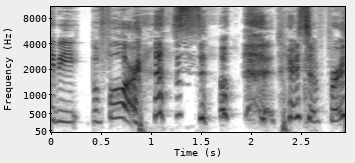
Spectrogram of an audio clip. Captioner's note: laughs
